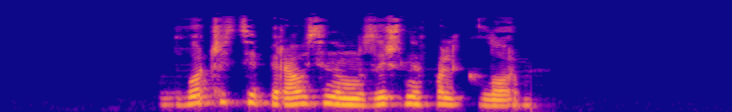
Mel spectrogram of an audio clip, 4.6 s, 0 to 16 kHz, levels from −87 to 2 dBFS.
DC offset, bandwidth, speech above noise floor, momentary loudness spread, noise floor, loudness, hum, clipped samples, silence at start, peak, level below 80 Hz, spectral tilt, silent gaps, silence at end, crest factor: under 0.1%; 10 kHz; 68 dB; 8 LU; -87 dBFS; -19 LUFS; none; under 0.1%; 1 s; -4 dBFS; -64 dBFS; -5 dB/octave; none; 1.25 s; 18 dB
